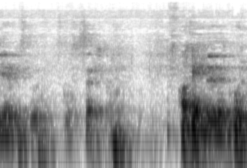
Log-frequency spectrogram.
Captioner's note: heartbeat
